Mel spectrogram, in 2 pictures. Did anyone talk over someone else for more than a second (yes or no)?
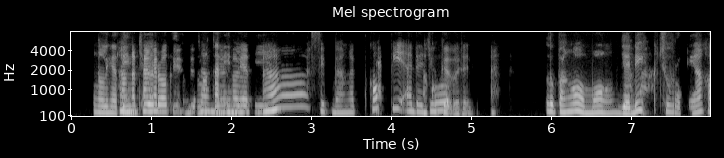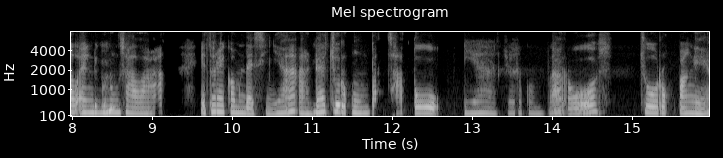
yes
